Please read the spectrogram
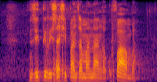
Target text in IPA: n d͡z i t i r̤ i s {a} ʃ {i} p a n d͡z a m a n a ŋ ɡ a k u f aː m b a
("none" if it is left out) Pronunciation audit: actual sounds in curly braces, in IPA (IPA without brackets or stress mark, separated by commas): a, i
